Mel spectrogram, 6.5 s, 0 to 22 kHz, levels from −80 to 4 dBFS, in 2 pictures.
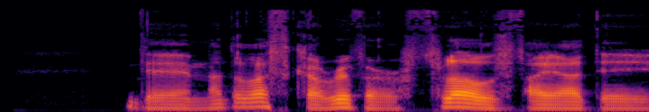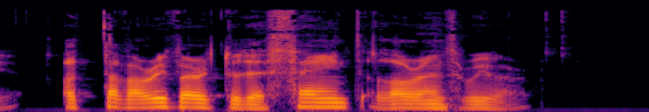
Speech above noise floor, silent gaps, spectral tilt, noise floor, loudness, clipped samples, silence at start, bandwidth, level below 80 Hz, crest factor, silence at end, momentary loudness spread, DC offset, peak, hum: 48 dB; none; -5.5 dB/octave; -68 dBFS; -20 LUFS; under 0.1%; 0.65 s; 16.5 kHz; -54 dBFS; 20 dB; 0.6 s; 13 LU; under 0.1%; -2 dBFS; none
